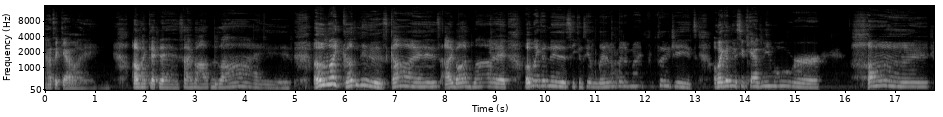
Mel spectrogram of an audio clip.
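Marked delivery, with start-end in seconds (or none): 1.8-17.7 high-pitched put-on voice. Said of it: "I don't know why I'm doing this voice".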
